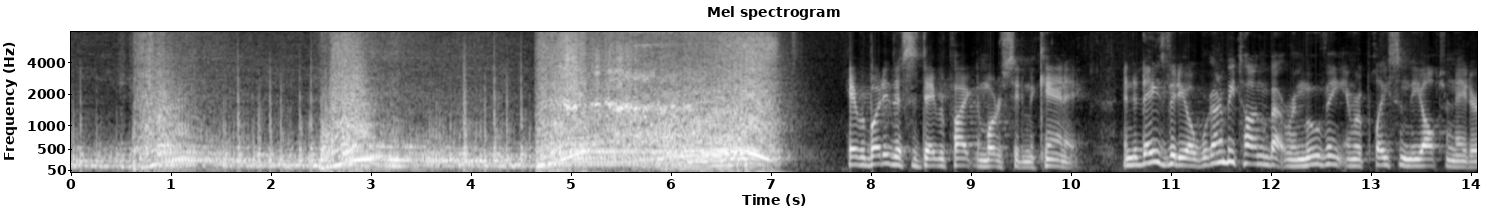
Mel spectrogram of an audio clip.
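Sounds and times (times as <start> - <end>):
car engine revving hard: 0.0 - 7.4.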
